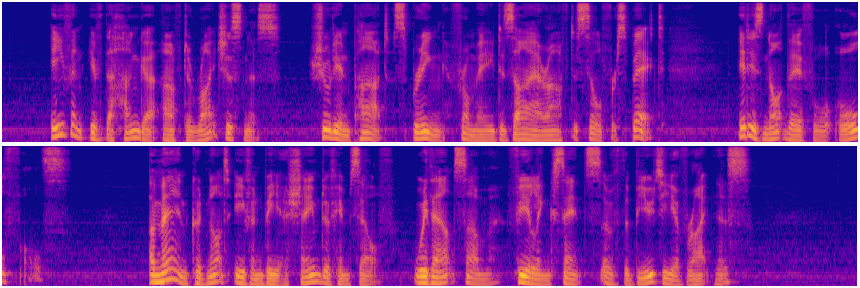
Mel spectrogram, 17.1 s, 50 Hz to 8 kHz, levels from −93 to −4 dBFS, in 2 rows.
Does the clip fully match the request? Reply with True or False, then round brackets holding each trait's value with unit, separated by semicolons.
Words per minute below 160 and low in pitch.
True (140 wpm; 110 Hz)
